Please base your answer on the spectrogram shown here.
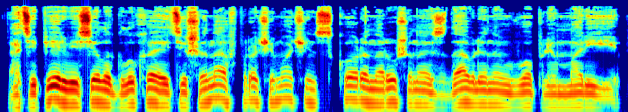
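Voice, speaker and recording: A male narrator reads a dark story in the first person with a measured, dramatic delivery. His voice sits very low and has a dark tone. The recording is dry and close, with no room sound. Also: no room sound. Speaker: audiobook narrator.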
